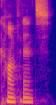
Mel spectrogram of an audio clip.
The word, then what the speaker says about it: confidence: I love the nuance in pronunciation because we have confidant and also confidence, right? So the vowel there in the middle is really... There's a small difference there in pronunciation, but it's different.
